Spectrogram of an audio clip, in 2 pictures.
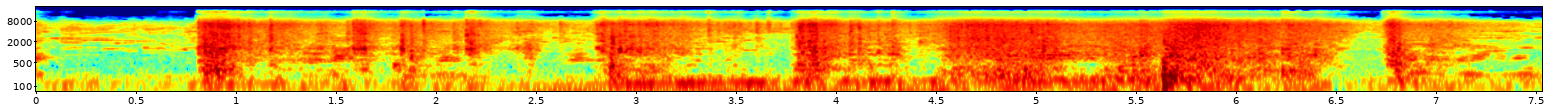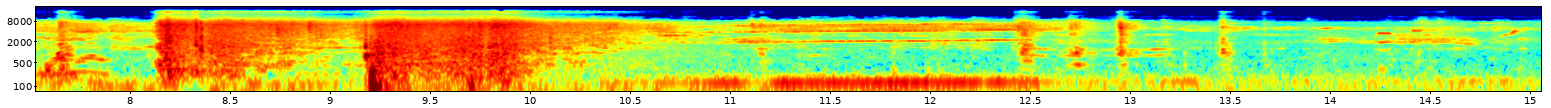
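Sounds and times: pole sickle rustling and scraping: 0.8 - 10.6.

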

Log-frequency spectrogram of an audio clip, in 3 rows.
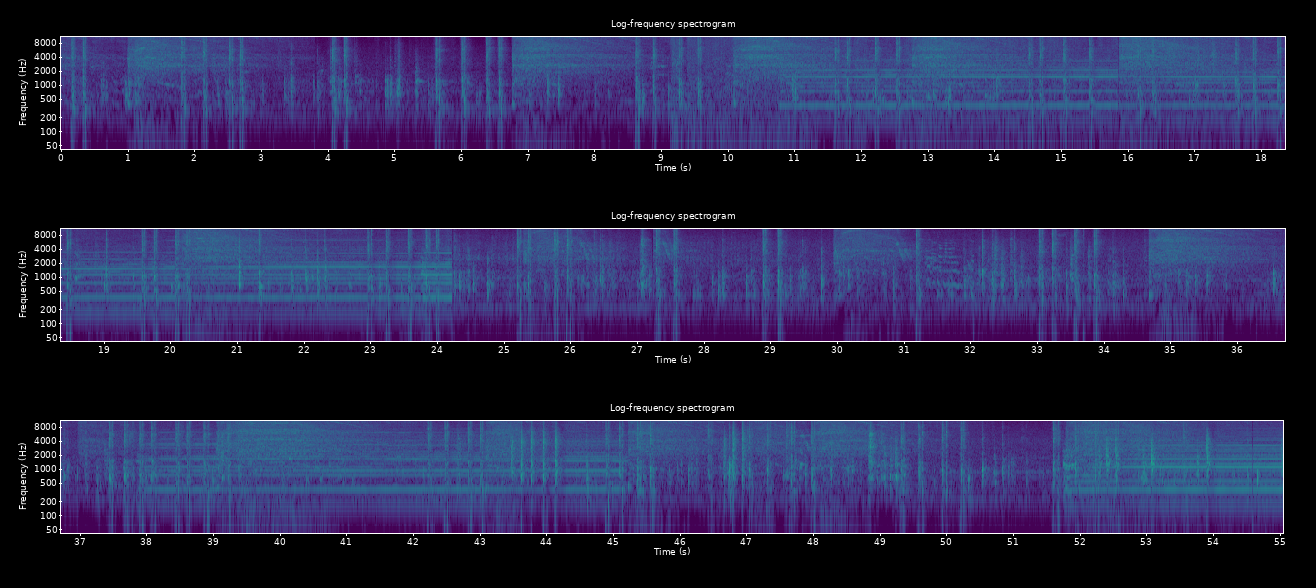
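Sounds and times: power drill driving screws: 9.2 - 24.2, 37.0 - 45.9, 51.6 - 55.0.

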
